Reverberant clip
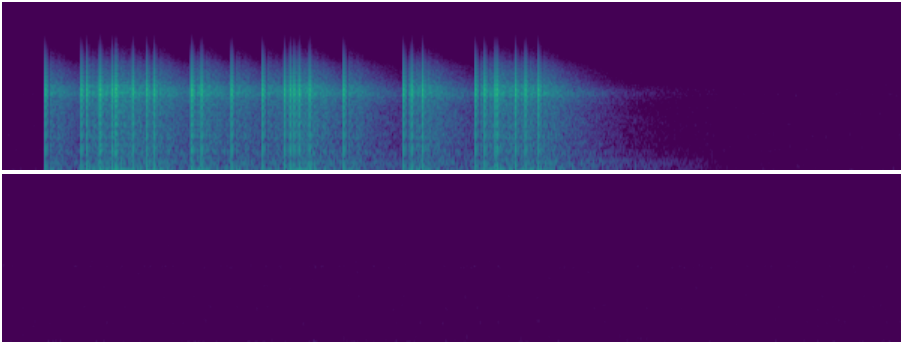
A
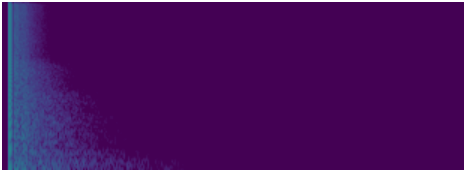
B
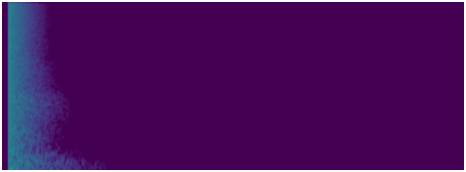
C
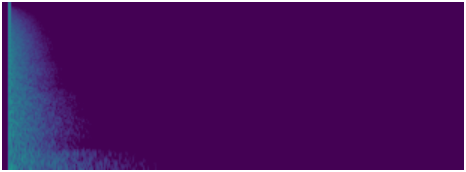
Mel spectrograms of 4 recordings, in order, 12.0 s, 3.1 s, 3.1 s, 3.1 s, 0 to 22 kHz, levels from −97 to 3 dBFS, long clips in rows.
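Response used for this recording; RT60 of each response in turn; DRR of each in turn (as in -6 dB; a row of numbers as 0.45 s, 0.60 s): A; 1.3 s, 0.50 s, 0.75 s; 2.0 dB, -3.0 dB, -3.0 dB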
